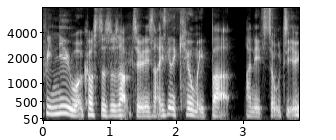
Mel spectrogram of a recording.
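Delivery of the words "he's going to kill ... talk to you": abashed, shamefaced, almost ashamed tone. Retelling a scene, imitating Borgman asking the prince to talk: shamed voice. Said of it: "almost a shamed voice".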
